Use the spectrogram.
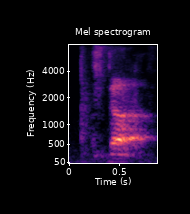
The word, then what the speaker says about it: stuff: This one is stuff. Stop. Stuff. And here, this one is lower tongue, breathe out extra air.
